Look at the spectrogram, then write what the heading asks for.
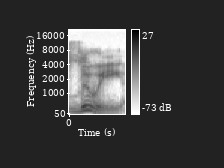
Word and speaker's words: Louis: So Pessimists Archive started, it's pronounced Louis.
